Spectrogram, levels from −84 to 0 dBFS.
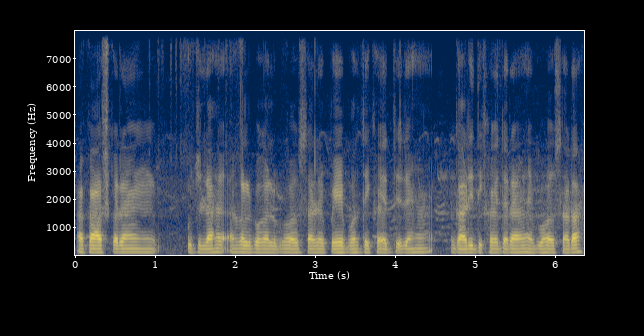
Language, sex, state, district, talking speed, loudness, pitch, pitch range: Hindi, male, Bihar, Patna, 195 wpm, -18 LUFS, 120 Hz, 115-120 Hz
